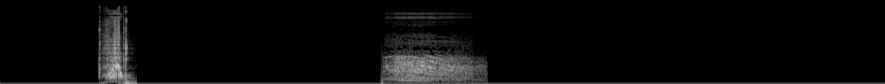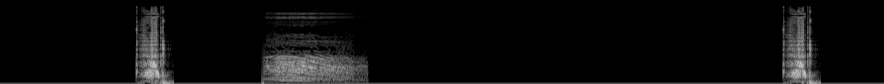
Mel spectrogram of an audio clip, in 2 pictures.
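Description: An arcade golf game plays the sound of a club striking a ball.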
